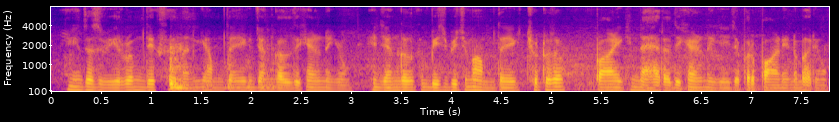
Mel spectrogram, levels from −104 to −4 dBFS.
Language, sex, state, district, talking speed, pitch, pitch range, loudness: Hindi, male, Uttarakhand, Tehri Garhwal, 255 wpm, 110 Hz, 105-115 Hz, -22 LUFS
